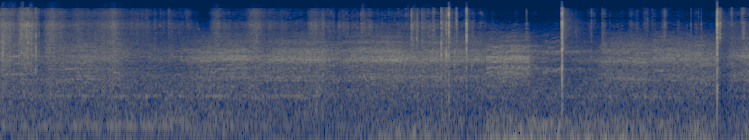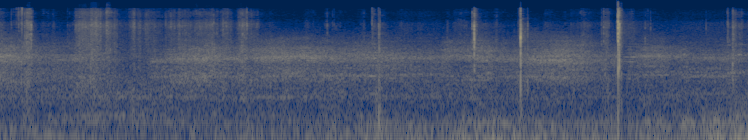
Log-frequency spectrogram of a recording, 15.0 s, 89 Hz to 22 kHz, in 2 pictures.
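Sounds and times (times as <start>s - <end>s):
twigs snapping: 0.0s - 4.9s, 7.1s - 10.1s, 12.1s - 12.9s, 13.5s - 13.9s
leaves and twigs rustling: 0.0s - 14.9s.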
